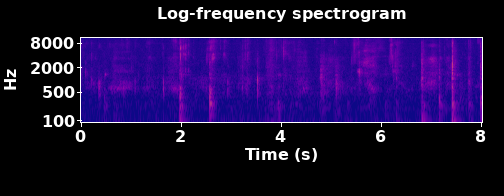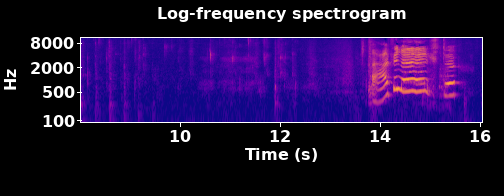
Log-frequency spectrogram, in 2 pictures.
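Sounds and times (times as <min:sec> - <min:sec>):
toddler chewing: 0:00.0 - 0:12.8.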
